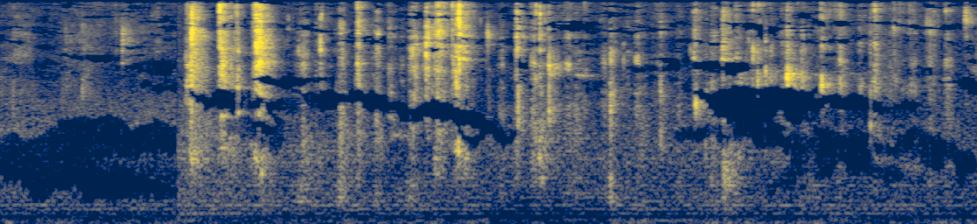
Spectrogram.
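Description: Chewing and crunching as two people bite into raw cucumber and eat rice with their fingers. A run of short, crisp clicks starts about two seconds in.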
